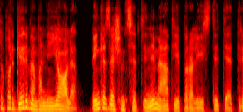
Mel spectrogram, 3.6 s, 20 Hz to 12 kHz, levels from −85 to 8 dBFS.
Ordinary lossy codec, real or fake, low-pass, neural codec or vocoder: Opus, 16 kbps; real; 10.8 kHz; none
